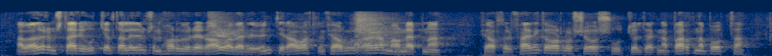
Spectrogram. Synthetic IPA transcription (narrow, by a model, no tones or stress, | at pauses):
a̰vœðɾʏmst̪ajɾɪuːt̪̚cœlt̪alɪːðʏmsɛmɦɔɾvʏɾɛɾaːwaðvɛɾðɪʏnt̪ɪɾa̰waht̪lʏmfjawɾlaaːɣamawnɛpna | fja̰wɾ̥θœɾʏfaːjðiŋkavɔɾlowsjoːwsṵːt̪̚cœlt̪vɛknapaɾt̪napowt̪ʰa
